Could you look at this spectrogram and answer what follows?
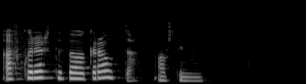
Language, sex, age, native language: Icelandic, female, 30-39, Icelandic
